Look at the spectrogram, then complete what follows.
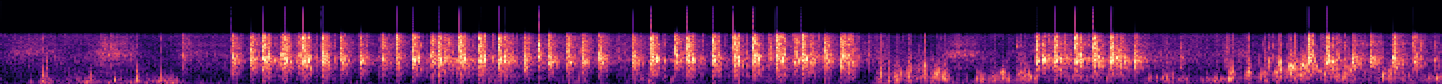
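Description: Paintball markers firing in rapid strings of shots, about seven a second. A long string runs for about six seconds, and shorter bursts follow after pauses.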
